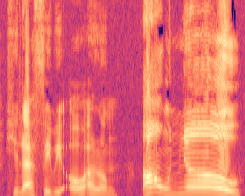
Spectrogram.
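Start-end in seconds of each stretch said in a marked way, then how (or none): 2.1-3.6 moaning. A narrator's reading. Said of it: "Phoebe moaned".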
